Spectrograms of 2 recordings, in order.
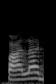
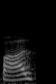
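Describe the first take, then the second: First: The name ends with an extra 'a' vowel. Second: The name ends without an extra vowel. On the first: The speaker calls it wrong. "मैं भी आप ही की तरह पाला ही बोलूँगी" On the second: The speaker calls it right. "वैसे तो इन्हें पाल्स बोला जाता है"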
